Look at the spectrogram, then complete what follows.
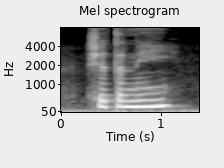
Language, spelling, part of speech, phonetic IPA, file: Czech, šetrný, adjective, [ˈʃɛtr̩niː], Cs-šetrný.ogg
- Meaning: 1. frugal, thrifty, economical 2. considerate, sympathetic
